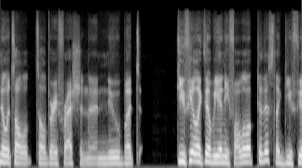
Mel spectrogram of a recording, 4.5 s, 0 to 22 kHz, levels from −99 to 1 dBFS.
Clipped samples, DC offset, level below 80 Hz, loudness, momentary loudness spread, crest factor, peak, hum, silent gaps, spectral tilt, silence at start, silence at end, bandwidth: under 0.1%; under 0.1%; -60 dBFS; -16 LUFS; 10 LU; 14 dB; -2 dBFS; none; none; -6 dB/octave; 0 s; 0 s; 16.5 kHz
